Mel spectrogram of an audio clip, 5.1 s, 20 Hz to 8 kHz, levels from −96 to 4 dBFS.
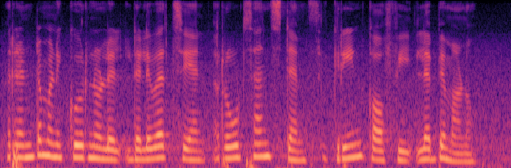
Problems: constant background noise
